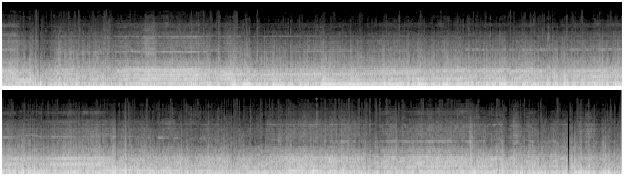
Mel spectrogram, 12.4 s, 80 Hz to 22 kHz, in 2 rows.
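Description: Škoda 130 LR rally car's rear-mounted four-cylinder engine, heard from inside the cabin, pulling hard at full throttle along a stage, its note climbing and breaking off at the gear changes, over steady road and tyre noise.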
